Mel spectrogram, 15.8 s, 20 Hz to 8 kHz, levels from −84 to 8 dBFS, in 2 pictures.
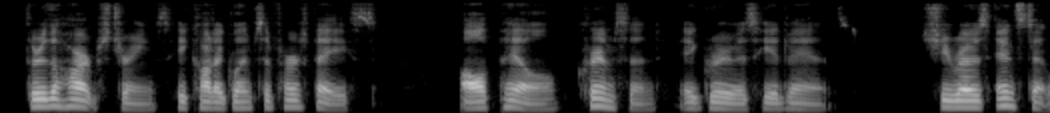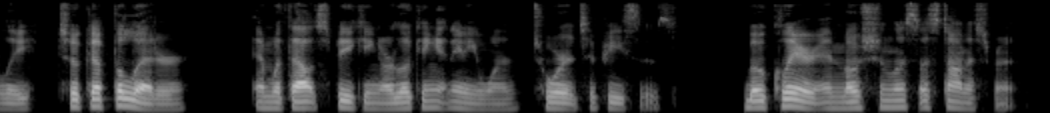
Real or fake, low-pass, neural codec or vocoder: real; 7.2 kHz; none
